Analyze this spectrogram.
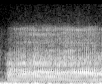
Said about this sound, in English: There he is. Is that it? I think the elephant deserves to have his say.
